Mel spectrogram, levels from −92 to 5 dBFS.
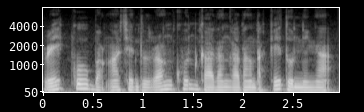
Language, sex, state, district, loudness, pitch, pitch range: Garo, male, Meghalaya, West Garo Hills, -16 LUFS, 110 Hz, 105-140 Hz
